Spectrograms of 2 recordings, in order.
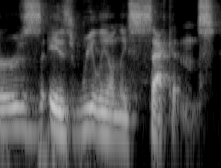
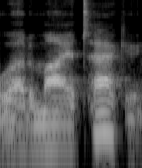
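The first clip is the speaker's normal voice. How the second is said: put-on very deep, unhurried, grumbly old voice; 8 semitones lower than usual. Narrator voicing a being that the listeners hear, grumbly, old, unhurried voice. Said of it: "grumbly, old, not in any rush kind of voice".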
